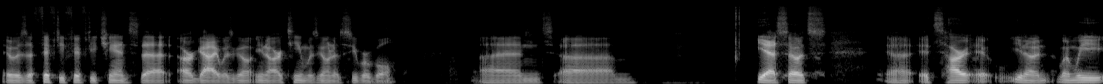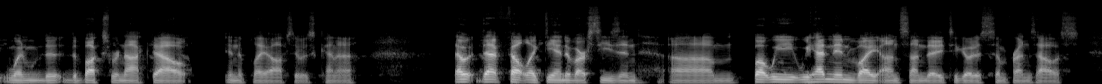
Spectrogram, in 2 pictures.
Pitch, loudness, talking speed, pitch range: 90 Hz, -24 LUFS, 195 wpm, 85-100 Hz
